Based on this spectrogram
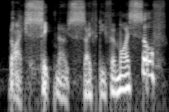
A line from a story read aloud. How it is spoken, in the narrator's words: said Prince John haughtily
